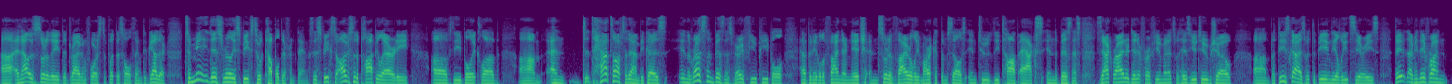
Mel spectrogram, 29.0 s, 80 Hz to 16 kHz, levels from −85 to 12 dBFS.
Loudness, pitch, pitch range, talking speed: -20 LUFS, 140 Hz, 130-160 Hz, 200 wpm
